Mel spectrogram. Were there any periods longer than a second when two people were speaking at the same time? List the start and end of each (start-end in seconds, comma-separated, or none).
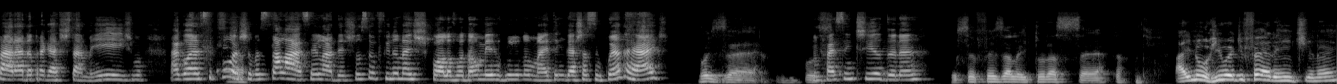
none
